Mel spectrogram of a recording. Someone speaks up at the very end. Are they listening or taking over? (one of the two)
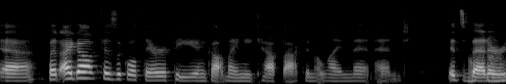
listening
